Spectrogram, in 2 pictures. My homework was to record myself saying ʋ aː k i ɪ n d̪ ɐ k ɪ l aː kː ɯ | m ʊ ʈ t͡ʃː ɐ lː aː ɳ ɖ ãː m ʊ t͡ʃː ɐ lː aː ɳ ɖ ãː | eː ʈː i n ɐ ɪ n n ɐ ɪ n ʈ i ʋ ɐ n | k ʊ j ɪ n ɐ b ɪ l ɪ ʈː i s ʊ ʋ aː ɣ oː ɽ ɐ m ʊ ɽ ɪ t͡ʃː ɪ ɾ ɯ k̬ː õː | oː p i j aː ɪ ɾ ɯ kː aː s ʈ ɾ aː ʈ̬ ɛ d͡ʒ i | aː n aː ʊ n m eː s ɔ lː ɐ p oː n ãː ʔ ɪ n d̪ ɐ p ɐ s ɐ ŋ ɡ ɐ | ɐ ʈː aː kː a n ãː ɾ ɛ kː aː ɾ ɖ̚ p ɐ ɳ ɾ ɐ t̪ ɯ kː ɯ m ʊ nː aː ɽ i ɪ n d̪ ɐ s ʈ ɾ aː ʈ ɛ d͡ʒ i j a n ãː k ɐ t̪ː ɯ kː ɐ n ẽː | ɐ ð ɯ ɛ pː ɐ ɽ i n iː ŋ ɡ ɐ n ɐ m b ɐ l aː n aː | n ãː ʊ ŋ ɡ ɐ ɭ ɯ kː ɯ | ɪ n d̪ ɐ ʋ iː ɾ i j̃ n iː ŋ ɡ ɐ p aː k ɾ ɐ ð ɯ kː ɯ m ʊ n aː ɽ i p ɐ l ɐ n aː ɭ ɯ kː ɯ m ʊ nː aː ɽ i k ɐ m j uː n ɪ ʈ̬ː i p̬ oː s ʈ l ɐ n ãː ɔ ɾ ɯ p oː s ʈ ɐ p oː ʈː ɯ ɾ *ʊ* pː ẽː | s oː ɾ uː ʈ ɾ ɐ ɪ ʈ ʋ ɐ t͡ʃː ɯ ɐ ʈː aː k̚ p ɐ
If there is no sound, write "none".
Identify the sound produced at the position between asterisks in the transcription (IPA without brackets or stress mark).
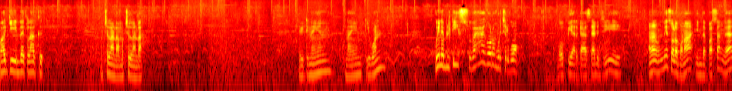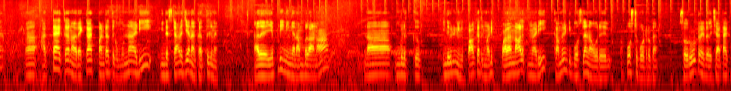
ɯ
